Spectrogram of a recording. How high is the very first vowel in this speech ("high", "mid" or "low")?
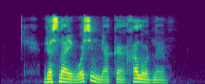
low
